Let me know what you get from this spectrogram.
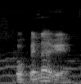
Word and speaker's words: Copenhague: Bueno, y con los partidos del martes empezamos con Chelsea Dinamo Zagreb, el Dortmund contra el Copenhagen, ¿sí es Copenhagen? – Copenhague, pero está bien.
